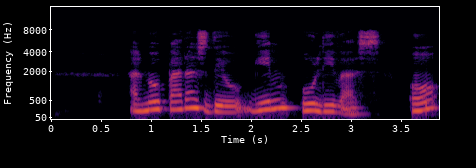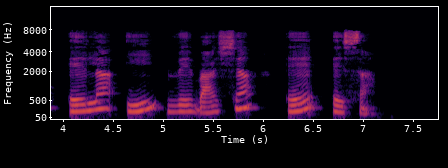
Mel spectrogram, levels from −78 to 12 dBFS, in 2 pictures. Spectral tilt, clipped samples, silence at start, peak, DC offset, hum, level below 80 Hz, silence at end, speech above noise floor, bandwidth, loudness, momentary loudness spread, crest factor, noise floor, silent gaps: -4.5 dB/octave; under 0.1%; 0.8 s; -16 dBFS; under 0.1%; none; -68 dBFS; 0.65 s; 52 dB; 8.4 kHz; -30 LUFS; 6 LU; 14 dB; -81 dBFS; none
